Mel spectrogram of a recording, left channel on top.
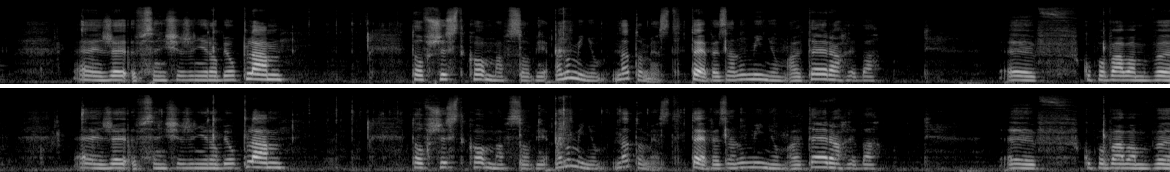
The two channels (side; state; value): both; normal; correlation 0.11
